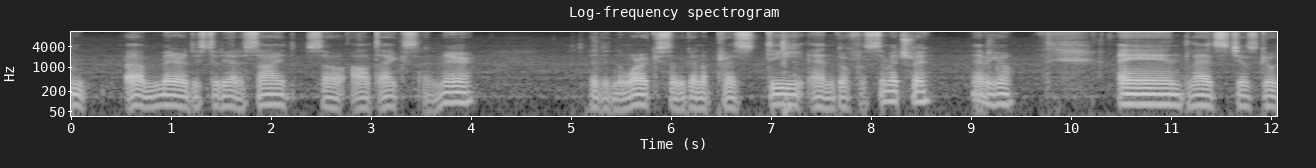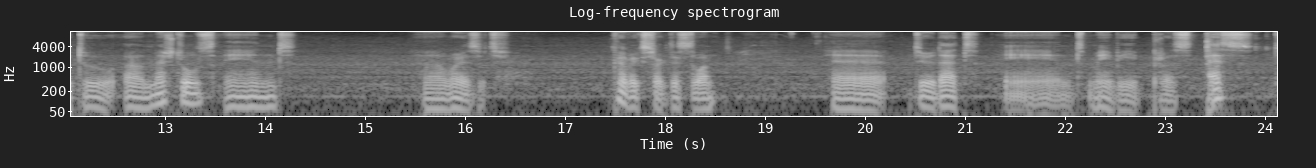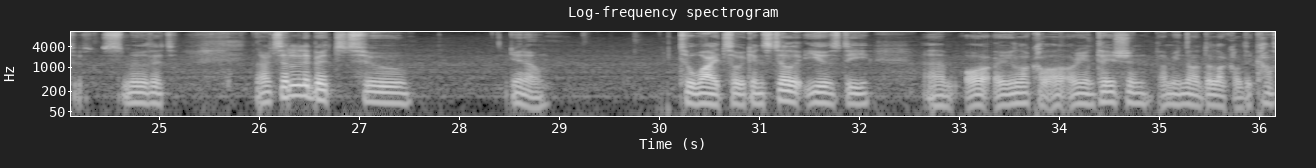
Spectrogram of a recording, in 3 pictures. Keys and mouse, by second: 1.5 drag, 2.7 click, 3.5 click, 5.1 alt+x, 8.4 click, 10.1 middle drag, 11.2 q, 24.3-25.1 middle drag, 25.8-26.3 middle drag, 29.2-29.7 middle drag, 30.4 middle drag, 34.0 middle click.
